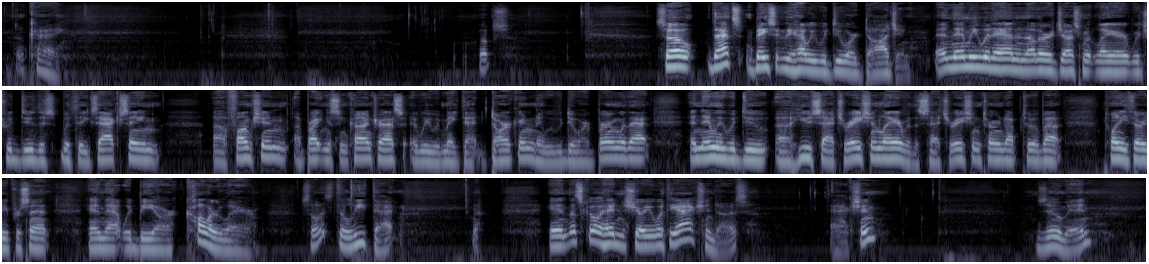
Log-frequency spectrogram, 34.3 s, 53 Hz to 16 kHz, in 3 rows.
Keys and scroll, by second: 2.0 super+0.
